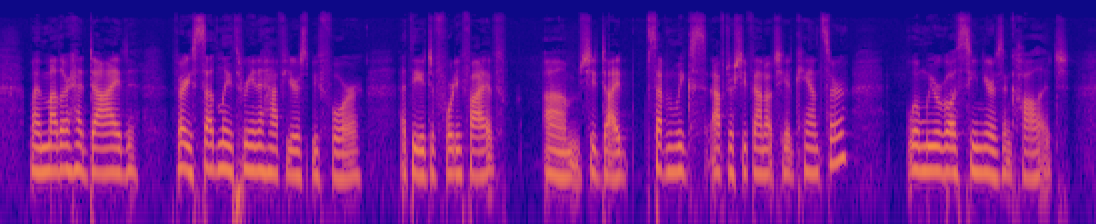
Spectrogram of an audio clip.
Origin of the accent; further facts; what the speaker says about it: United States; because I'm such an American.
